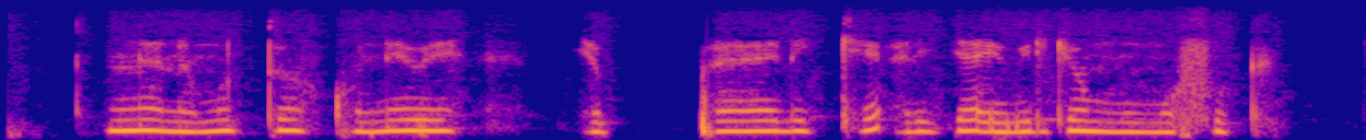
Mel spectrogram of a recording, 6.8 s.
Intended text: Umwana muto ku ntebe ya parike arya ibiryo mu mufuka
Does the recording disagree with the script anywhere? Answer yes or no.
no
